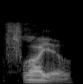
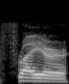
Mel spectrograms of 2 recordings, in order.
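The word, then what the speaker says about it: פראייר: If you don't know this word yet, you need to know this word, is the word freier. Freier or friar, however you want to pronounce it. Freier is best and often translated, it's often translated as a sucker, meaning a person.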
